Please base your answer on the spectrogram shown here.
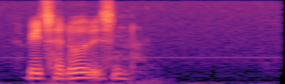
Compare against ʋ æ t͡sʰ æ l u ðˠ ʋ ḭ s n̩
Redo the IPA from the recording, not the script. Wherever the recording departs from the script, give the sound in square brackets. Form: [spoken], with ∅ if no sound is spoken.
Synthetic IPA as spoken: ʋ [i] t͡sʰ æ l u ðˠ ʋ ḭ s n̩

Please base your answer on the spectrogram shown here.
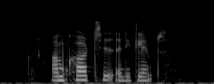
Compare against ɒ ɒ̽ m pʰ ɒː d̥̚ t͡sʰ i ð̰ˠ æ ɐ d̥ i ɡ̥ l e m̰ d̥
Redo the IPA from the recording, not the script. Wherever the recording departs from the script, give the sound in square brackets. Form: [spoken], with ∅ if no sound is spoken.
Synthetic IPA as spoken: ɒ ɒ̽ m [kʰ] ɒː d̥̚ t͡sʰ i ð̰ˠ æ ɐ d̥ i ɡ̥ l e m̰ d̥

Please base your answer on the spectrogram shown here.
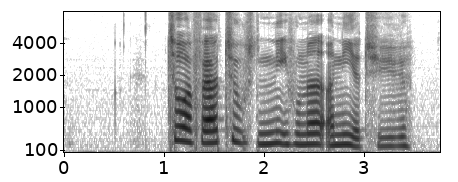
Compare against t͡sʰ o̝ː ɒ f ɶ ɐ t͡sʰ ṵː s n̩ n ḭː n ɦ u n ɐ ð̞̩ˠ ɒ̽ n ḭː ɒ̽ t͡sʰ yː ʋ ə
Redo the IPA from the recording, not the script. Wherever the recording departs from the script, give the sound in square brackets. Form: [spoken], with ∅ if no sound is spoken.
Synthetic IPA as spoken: t͡sʰ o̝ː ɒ f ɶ ɐ t͡sʰ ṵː s n̩ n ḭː [∅] ɦ u n ɐ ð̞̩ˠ ɒ̽ n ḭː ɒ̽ t͡sʰ yː ʋ ə

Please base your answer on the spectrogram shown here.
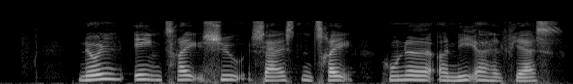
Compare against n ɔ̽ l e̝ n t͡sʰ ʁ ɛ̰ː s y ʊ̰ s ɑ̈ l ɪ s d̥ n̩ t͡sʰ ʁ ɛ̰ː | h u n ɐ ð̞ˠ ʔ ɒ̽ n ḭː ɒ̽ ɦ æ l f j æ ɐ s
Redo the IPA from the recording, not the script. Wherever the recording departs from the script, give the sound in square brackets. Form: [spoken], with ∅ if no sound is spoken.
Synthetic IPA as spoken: n ɔ̽ l e̝ n t͡sʰ ʁ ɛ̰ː s y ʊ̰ s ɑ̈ [∅] ɪ s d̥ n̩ t͡sʰ ʁ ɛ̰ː | h u n ɐ ð̞ˠ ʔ ɒ̽ n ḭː ɒ̽ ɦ æ l f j æ ɐ s

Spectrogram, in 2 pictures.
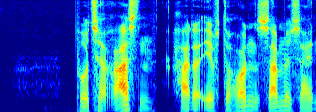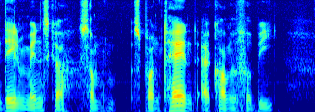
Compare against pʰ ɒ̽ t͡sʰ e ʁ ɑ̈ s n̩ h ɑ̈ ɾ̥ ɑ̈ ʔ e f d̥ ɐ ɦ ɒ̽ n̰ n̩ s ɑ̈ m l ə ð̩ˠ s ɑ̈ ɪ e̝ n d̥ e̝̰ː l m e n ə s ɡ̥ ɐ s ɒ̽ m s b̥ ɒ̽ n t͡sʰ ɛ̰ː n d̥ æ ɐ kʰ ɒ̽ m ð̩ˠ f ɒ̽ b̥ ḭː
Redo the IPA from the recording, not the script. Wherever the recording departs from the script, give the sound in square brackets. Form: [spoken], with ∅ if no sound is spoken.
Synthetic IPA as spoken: pʰ ɒ̽ t͡sʰ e ʁ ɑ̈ s n̩ h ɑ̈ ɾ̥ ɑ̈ ʔ e f d̥ ɐ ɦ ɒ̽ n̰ n̩ s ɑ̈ m l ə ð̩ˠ s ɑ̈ ɪ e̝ n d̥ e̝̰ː l m e n ə s ɡ̥ ɐ s ɒ̽ m s b̥ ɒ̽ n t͡sʰ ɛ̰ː n d̥ æ ɐ kʰ ɒ̽ m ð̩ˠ f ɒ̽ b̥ ḭː

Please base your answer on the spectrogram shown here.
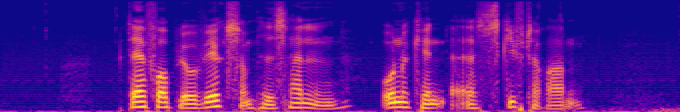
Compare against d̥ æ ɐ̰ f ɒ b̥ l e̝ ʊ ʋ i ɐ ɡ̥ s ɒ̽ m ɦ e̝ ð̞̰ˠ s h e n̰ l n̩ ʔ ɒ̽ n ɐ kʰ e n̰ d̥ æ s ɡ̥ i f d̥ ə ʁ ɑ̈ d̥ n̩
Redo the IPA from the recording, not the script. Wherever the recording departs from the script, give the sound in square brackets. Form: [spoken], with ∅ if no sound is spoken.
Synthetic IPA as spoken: d̥ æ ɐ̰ f ɒ b̥ l e̝ ʊ ʋ i ɐ ɡ̥ s ɒ̽ m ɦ e̝ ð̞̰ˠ s h [æ] n̰ l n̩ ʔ [ɔ̽] n ɐ kʰ e n̰ d̥ æ s ɡ̥ i f d̥ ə ʁ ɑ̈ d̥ n̩

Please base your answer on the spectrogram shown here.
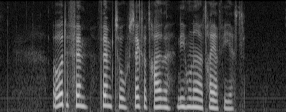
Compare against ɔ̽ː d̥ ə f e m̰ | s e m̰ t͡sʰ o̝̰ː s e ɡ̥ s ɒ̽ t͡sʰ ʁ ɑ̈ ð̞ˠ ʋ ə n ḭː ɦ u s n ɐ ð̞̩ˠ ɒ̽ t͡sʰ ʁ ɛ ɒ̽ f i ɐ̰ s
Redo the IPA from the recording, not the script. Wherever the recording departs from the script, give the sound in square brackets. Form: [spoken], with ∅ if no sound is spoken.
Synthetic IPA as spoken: ɔ̽ː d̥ ə f e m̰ | [f] e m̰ t͡sʰ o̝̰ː s e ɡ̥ s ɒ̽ t͡sʰ ʁ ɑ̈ ð̞ˠ ʋ ə n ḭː ɦ u [∅] n ɐ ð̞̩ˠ ɒ̽ t͡sʰ ʁ ɛ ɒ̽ f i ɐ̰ s

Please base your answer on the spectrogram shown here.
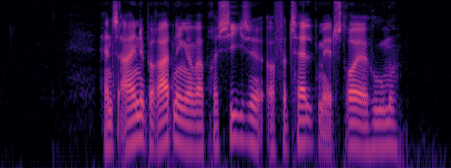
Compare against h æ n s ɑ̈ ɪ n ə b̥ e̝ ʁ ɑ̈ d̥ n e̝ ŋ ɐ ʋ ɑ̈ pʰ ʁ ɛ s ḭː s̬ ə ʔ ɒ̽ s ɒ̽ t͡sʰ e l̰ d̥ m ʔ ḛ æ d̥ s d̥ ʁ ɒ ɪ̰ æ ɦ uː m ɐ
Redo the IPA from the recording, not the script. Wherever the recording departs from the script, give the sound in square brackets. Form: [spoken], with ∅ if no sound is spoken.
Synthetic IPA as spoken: h æ n s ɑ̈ ɪ n ə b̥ e̝ ʁ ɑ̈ d̥ n e̝ ŋ ɐ ʋ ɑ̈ pʰ ʁ ɛ s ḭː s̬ ə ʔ ɒ̽ [f] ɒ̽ t͡sʰ [æ] l̰ d̥ m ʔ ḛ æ d̥ s d̥ ʁ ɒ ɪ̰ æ ɦ uː m ɐ

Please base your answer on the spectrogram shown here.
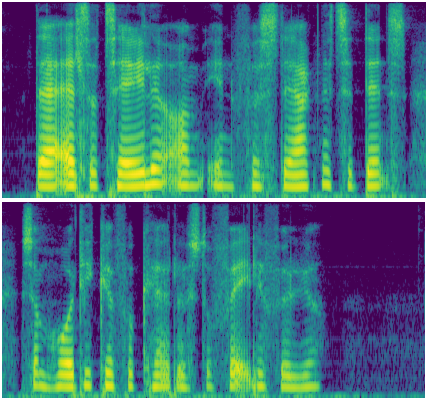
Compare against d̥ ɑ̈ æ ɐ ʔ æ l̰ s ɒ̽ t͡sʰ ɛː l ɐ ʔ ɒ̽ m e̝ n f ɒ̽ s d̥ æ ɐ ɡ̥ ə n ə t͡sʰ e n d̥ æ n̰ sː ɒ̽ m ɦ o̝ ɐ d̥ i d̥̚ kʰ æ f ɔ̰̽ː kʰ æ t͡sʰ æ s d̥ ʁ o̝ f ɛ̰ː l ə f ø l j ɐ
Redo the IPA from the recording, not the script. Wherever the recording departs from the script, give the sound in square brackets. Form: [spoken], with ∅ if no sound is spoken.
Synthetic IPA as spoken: d̥ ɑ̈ æ ɐ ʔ æ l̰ s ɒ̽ t͡sʰ ɛː l [ə] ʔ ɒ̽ m e̝ n f ɒ̽ s d̥ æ ɐ ɡ̥ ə n ə t͡sʰ e n d̥ [e] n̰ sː ɒ̽ m ɦ o̝ ɐ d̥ i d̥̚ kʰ æ f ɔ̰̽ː kʰ æ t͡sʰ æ s d̥ ʁ o̝ f ɛ̰ː l ə f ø l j ɐ

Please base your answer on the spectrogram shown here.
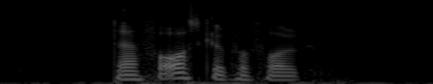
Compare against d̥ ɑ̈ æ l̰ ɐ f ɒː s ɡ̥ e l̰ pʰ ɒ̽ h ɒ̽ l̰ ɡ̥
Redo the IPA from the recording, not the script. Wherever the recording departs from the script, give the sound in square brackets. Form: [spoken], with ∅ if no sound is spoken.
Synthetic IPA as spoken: d̥ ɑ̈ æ [∅] ɐ f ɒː s ɡ̥ e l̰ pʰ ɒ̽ [f] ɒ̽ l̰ ɡ̥

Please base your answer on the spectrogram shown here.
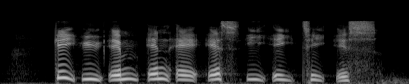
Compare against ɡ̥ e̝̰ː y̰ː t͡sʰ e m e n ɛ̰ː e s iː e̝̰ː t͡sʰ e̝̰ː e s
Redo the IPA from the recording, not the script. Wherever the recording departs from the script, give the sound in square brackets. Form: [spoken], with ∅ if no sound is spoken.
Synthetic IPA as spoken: ɡ̥ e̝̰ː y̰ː [∅] e m e n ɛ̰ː e s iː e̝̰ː t͡sʰ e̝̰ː e s

